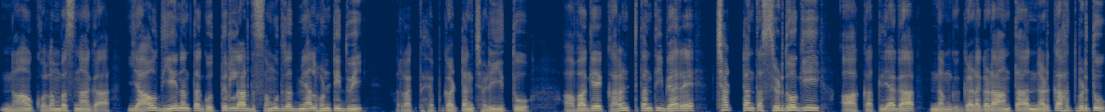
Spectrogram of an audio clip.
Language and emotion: Kannada, fearful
